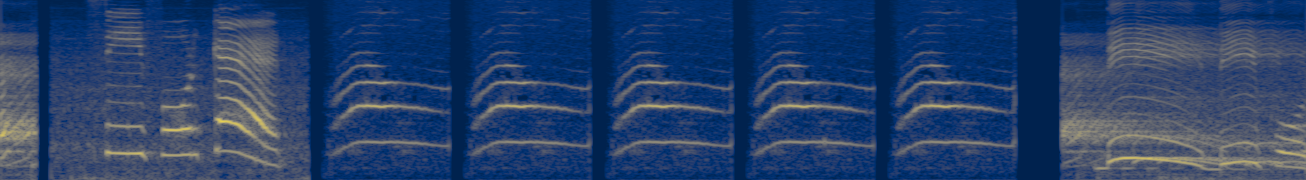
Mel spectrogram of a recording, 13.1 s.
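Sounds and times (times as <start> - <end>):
cat meowing: 3.3 - 10.2.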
